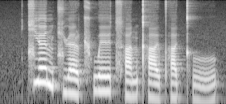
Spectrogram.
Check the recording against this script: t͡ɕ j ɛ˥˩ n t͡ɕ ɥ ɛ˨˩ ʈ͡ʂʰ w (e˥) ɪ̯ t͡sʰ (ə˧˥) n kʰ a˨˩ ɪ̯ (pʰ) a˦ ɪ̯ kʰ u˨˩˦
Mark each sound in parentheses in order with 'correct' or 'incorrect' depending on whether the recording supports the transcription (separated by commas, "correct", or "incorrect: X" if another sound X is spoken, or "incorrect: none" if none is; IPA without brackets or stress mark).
correct, incorrect: a˧˥, correct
